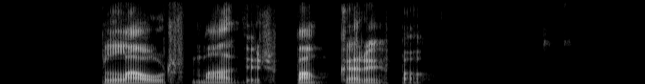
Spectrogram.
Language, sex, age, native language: Icelandic, male, 20-29, Icelandic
